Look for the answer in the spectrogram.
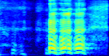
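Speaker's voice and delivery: short hearty laugh. Real, not acted. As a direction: burst out laughing at yourself. Laughs at own cunning. (risada curta e gostosa)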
